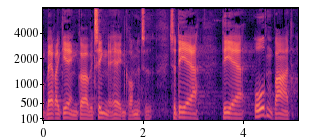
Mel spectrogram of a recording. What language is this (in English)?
Danish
